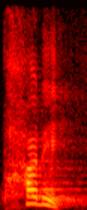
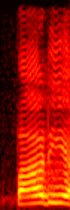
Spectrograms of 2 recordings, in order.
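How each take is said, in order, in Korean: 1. 첫 자음은 예사소리예요. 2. 첫 자음은 된소리예요.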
